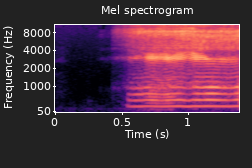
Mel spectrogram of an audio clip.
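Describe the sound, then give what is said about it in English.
After a moment of quiet, a person lets out one sustained, throaty vocal growl, fairly loud, attempting a Chewbacca (Star Wars) roar impersonation but coming out as a strained, fairly steady tone. “Thanks to Sinus and Snoring Specialist, I can no longer do a Chewbacca impersonation.”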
